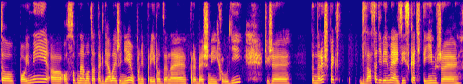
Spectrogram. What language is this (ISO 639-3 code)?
slk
